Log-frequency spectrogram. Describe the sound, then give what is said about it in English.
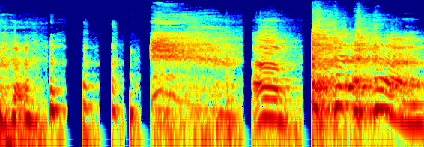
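A burst of short, sharp coughs, then several longer, raspy coughing fits in quick succession, fairly loud, with no speech around them. “I coughed for some reason.”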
